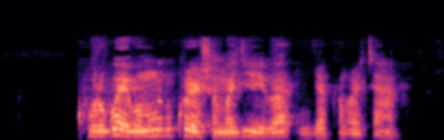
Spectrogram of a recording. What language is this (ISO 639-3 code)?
kin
